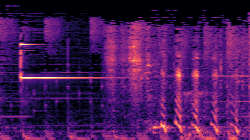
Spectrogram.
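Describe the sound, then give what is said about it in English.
A single gong is struck sharply as a sound effect announcing the Mystery Movie Moment segment, ringing out with a bright, sustained metallic tone that lingers for about a second before other busy sounds take over. “Ah, by the sound of the gong, it must be time for mystery movie moment.”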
